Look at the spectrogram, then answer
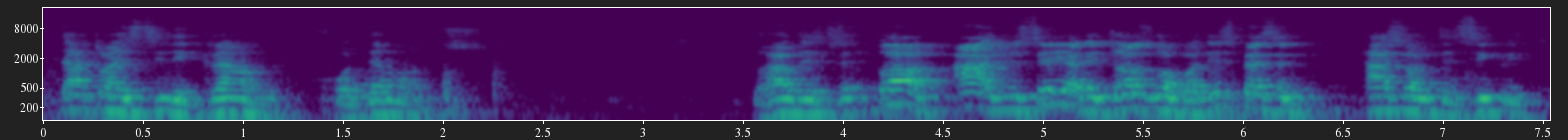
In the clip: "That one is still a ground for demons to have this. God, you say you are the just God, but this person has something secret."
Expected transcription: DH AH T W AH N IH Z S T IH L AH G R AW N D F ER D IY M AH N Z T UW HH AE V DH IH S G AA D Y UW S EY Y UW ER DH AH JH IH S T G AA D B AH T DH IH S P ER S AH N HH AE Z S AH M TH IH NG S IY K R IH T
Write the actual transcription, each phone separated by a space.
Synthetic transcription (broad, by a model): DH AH T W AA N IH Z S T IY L AH G R AW N D F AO D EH M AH N S T UW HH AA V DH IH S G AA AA Y UW S EY Y UW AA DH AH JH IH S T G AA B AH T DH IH S P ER S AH N HH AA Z S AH M T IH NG S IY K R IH T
